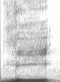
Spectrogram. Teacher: لی کو ذرا ایک الف کی مقدار کھینچ کر پڑھیں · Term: مدہ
